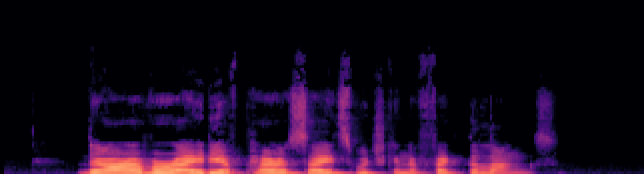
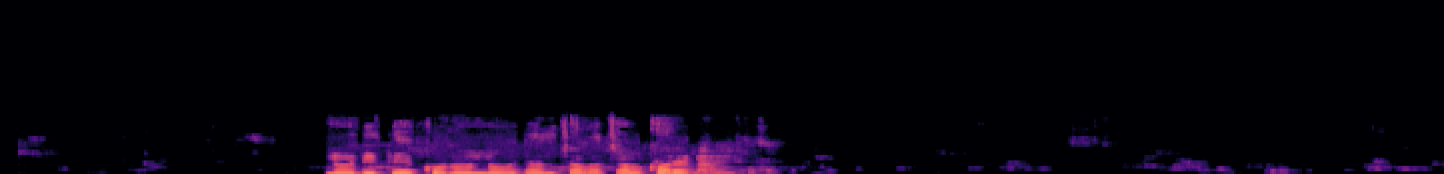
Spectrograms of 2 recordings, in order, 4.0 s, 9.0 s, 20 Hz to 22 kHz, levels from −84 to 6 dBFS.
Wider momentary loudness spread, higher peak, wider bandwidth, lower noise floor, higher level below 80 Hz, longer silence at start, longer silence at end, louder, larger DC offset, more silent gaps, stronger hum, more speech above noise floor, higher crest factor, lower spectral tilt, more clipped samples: first, 14 LU vs 11 LU; first, -2 dBFS vs -6 dBFS; first, 11 kHz vs 7.6 kHz; second, -69 dBFS vs -81 dBFS; about the same, -60 dBFS vs -64 dBFS; second, 0.5 s vs 2.05 s; second, 0.75 s vs 4.2 s; first, -17 LUFS vs -23 LUFS; neither; neither; neither; second, 52 dB vs 59 dB; second, 16 dB vs 22 dB; about the same, -7.5 dB/octave vs -7.5 dB/octave; neither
